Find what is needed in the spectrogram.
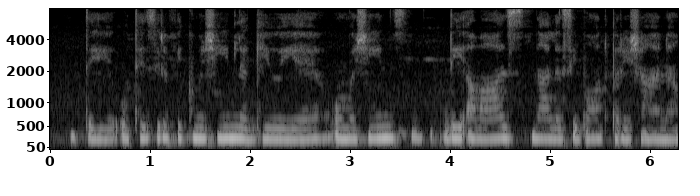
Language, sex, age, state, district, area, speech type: Punjabi, female, 30-45, Punjab, Jalandhar, urban, spontaneous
